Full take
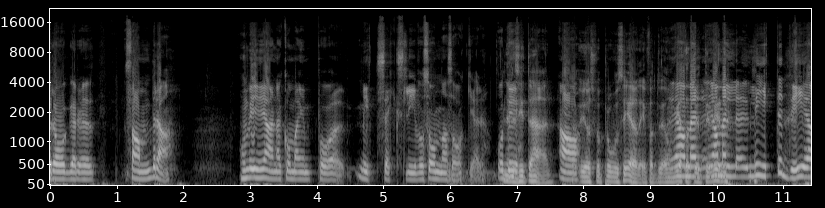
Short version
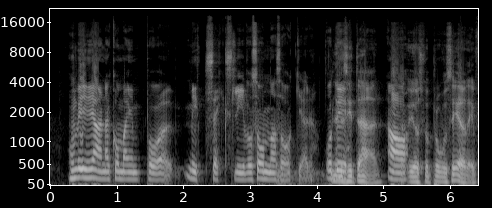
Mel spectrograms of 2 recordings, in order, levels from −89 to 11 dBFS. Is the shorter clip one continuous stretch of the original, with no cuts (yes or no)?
yes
